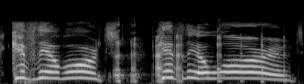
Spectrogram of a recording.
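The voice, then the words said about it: Yelling. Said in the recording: “I'm yelling at my phone”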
